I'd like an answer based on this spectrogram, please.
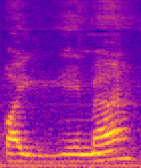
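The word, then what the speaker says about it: قَيِّمَة: Okay, parang yung ya ay nagiging shadid. Ayan. Nagiging matigas yung pagbigkas mo dun sa ya. Samantalang ito ay lin. So, dapat ay qayyima.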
